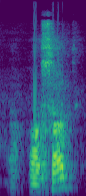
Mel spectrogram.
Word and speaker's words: 버섯: I think this should be T, not S. Anyway, this is 버섯, that means mushroom.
